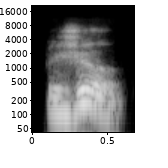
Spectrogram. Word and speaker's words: je: Jo, Jo, jo, not Joe. It is jo, Jo.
